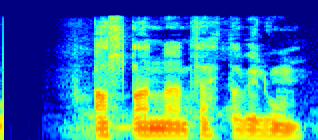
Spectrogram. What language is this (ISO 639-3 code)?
isl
